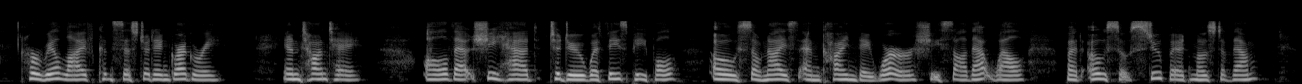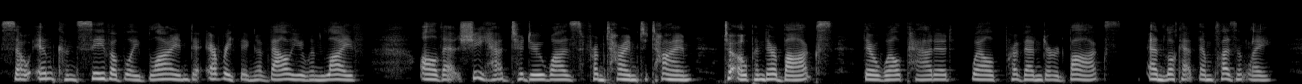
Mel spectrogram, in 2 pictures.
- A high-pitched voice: Yes, high, 225 Hz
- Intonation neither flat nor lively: No, narrow, 2.0 semitones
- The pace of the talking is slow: No, average, 160 wpm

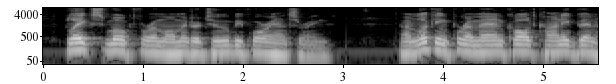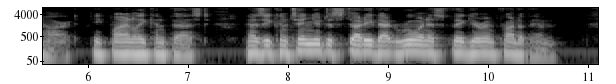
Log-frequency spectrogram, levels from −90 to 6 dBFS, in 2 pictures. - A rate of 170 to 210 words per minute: Yes, average, 175 wpm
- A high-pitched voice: No, low, 110 Hz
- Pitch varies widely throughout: No, average, 3.0 semitones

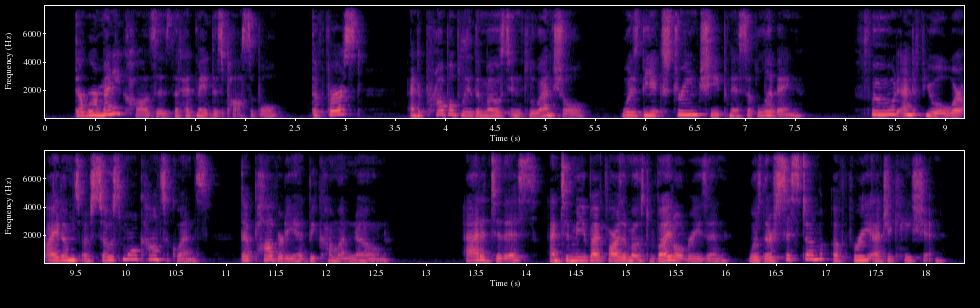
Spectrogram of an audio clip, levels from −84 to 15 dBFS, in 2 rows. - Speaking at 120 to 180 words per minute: Yes, average, 175 wpm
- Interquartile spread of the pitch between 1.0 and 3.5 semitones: No, average, 4.0 semitones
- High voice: Yes, high, 245 Hz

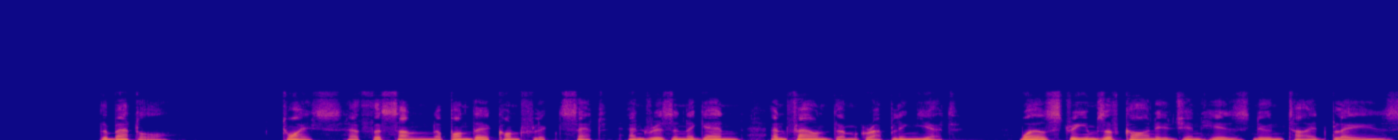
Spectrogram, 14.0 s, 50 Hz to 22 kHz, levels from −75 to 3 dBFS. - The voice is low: Yes, low, 115 Hz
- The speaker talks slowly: Yes, slow, 110 wpm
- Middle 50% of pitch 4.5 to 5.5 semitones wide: No, average, 3.4 semitones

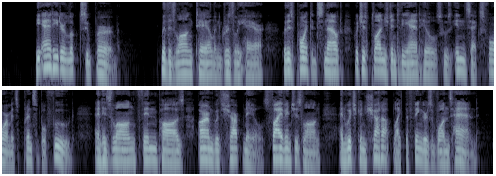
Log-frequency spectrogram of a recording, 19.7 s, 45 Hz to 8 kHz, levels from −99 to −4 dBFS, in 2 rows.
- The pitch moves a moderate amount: Yes, average, 3.1 semitones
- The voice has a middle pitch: No, low, 100 Hz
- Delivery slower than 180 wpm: Yes, average, 160 wpm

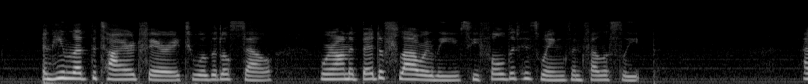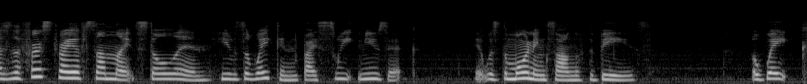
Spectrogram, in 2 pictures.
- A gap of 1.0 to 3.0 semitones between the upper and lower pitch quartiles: No, average, 3.8 semitones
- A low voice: No, high, 235 Hz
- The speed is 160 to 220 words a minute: Yes, average, 175 wpm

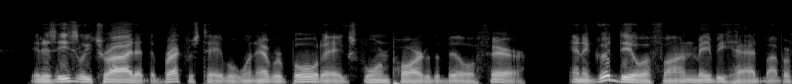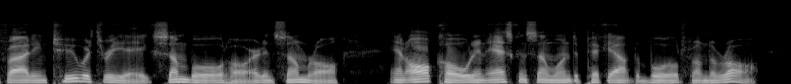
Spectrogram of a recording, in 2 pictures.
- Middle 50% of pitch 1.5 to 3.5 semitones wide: Yes, average, 2.8 semitones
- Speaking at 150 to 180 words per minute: No, fast, 205 wpm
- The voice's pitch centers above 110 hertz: No, very low, 95 Hz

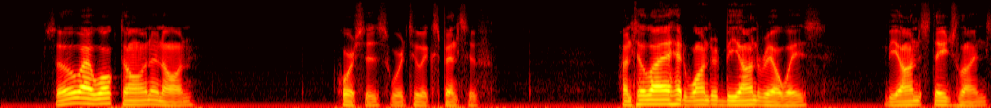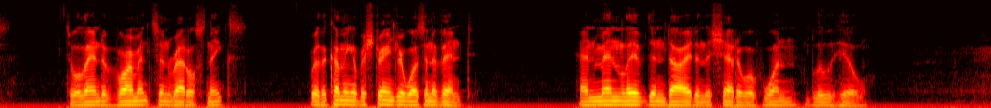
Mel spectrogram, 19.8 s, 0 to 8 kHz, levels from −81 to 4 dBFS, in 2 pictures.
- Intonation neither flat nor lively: Yes, average, 4.7 semitones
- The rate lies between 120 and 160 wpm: Yes, slow, 135 wpm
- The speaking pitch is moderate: No, very low, 95 Hz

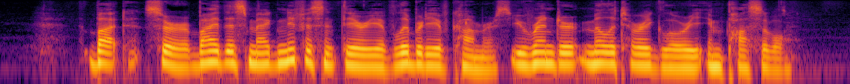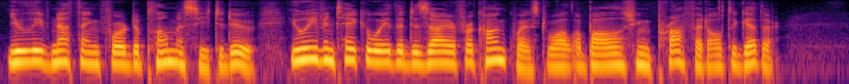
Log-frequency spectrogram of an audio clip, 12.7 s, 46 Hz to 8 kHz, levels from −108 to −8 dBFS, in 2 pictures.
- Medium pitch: Yes, medium, 155 Hz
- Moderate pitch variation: Yes, average, 4.0 semitones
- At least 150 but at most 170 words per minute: Yes, average, 160 wpm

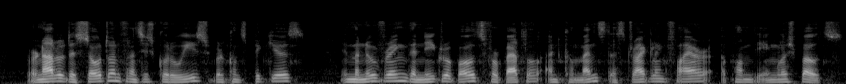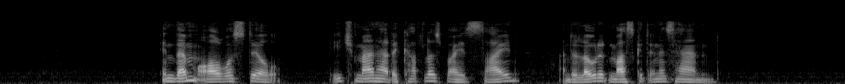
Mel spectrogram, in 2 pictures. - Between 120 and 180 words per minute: Yes, average, 155 wpm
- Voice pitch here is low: Yes, low, 125 Hz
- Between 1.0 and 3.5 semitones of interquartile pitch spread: No, average, 4.2 semitones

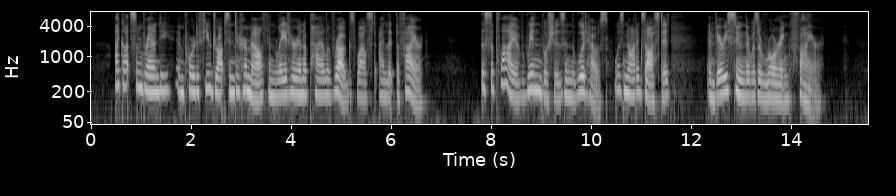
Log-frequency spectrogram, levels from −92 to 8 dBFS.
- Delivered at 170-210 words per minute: Yes, average, 175 wpm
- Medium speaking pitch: Yes, medium, 180 Hz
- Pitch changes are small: No, average, 4.2 semitones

